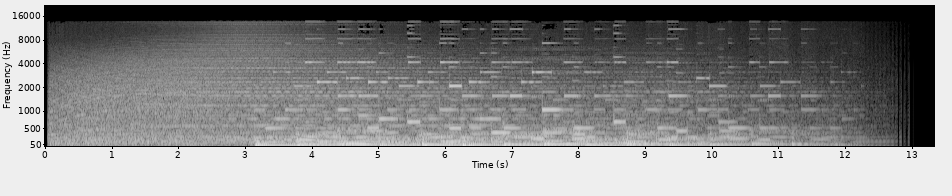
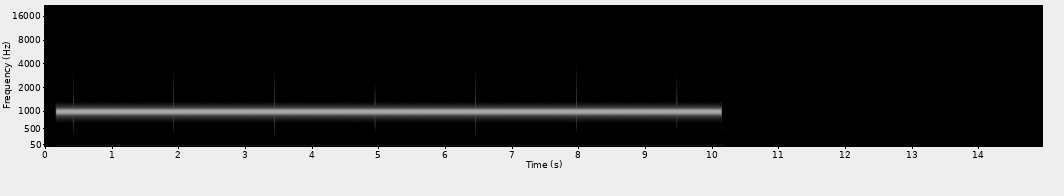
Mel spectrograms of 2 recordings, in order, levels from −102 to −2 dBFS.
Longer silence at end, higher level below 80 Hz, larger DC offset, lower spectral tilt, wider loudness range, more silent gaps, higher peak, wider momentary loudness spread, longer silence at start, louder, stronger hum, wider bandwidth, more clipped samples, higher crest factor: second, 1.05 s vs 4.8 s; first, -28 dBFS vs under -90 dBFS; first, 0.1% vs under 0.1%; first, -5.5 dB/octave vs 8 dB/octave; first, 8 LU vs 5 LU; neither; first, -8 dBFS vs -36 dBFS; first, 10 LU vs 0 LU; about the same, 0.05 s vs 0.15 s; first, -25 LUFS vs -38 LUFS; neither; first, 14 kHz vs 1.2 kHz; neither; first, 16 dB vs 4 dB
